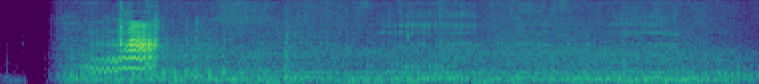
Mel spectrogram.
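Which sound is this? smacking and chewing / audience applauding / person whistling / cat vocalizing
cat vocalizing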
